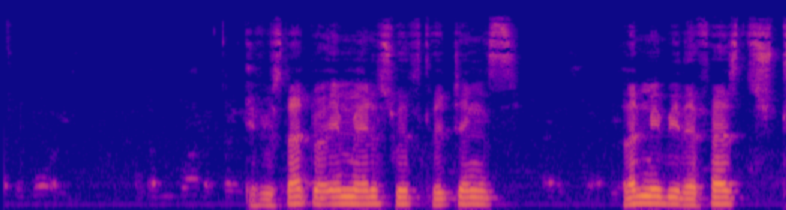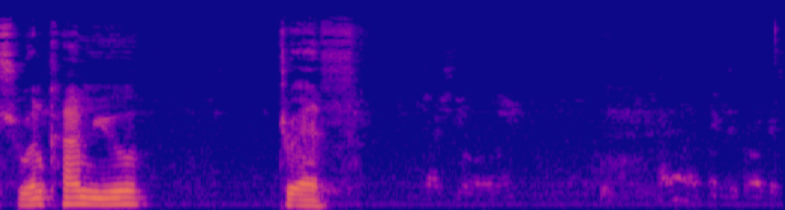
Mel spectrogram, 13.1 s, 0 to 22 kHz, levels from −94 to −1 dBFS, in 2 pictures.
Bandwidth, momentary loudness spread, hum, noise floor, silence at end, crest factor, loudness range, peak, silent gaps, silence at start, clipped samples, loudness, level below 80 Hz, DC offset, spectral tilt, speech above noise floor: 15.5 kHz; 15 LU; none; -77 dBFS; 0.2 s; 20 dB; 10 LU; -18 dBFS; none; 0.3 s; under 0.1%; -36 LUFS; -76 dBFS; under 0.1%; -5.5 dB/octave; 42 dB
